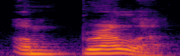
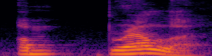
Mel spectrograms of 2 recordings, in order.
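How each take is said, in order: The two takes are said the same way.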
